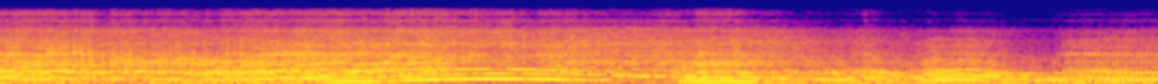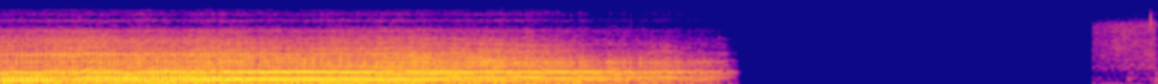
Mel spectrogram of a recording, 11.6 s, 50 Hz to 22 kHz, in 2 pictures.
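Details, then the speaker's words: 20 hp tuned AM6 two-stroke moped engine with seizing crankshaft main bearings: revs swing unevenly, sag and the engine dies as the heating bearings drag it down, bogging again after briefly running fine. "but it was still broken. it again bogged down when the bearings heated up again"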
